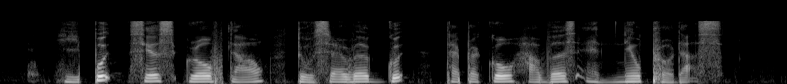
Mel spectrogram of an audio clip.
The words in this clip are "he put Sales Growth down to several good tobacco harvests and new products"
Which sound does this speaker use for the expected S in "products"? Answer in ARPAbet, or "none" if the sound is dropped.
S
